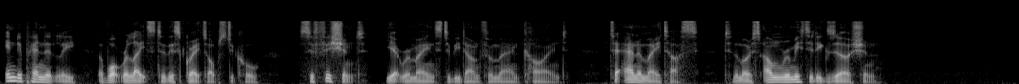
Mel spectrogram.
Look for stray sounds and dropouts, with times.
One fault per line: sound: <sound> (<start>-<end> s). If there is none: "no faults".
no faults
